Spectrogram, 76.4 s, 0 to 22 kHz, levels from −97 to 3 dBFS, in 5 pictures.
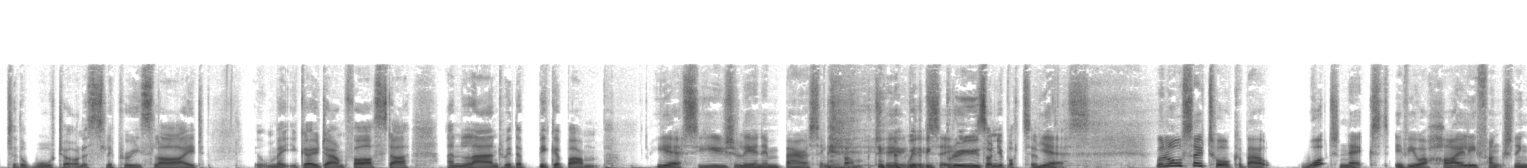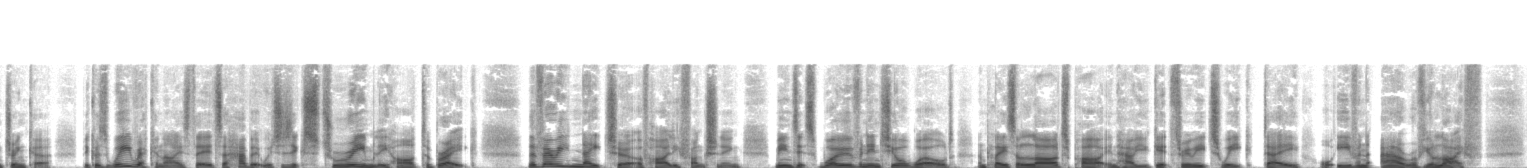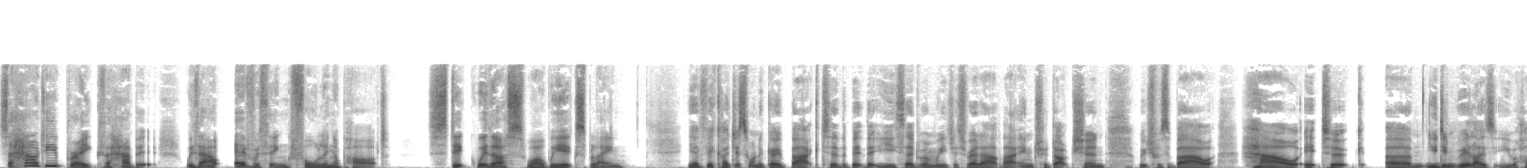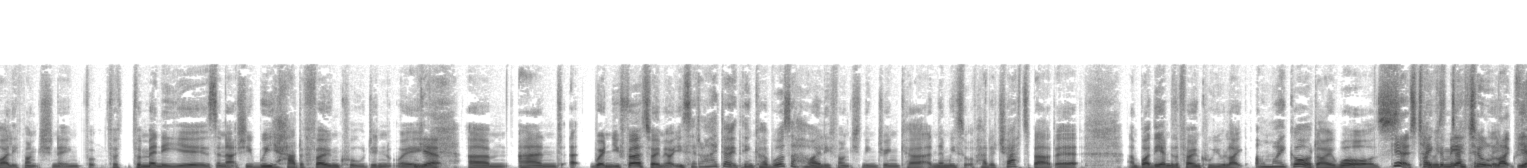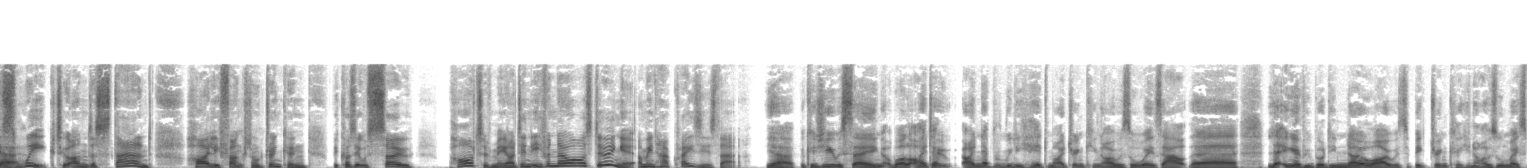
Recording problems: none

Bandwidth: 13.5 kHz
